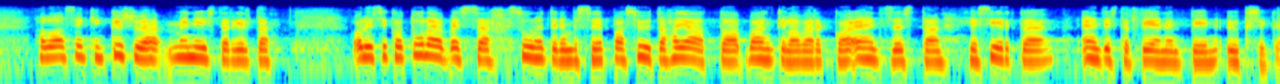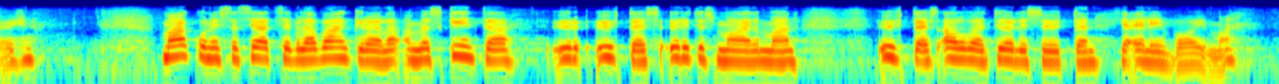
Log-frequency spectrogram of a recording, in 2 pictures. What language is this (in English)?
Finnish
